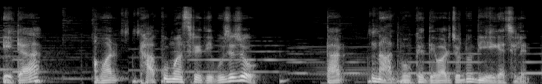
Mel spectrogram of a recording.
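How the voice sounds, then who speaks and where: A man's voice: low voice, big pitch swings, normal speed, over music. A man playing a dismissive, short-tempered young husband in a cartoon story. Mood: tender, confiding. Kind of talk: animated cartoon story dialogue.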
